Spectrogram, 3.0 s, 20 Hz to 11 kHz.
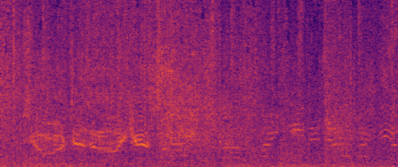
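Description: Panzer IV tank fire and battle noise in Company of Heroes 2, a dense continuous rumble of explosions and gunfire with a caster talking over it.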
